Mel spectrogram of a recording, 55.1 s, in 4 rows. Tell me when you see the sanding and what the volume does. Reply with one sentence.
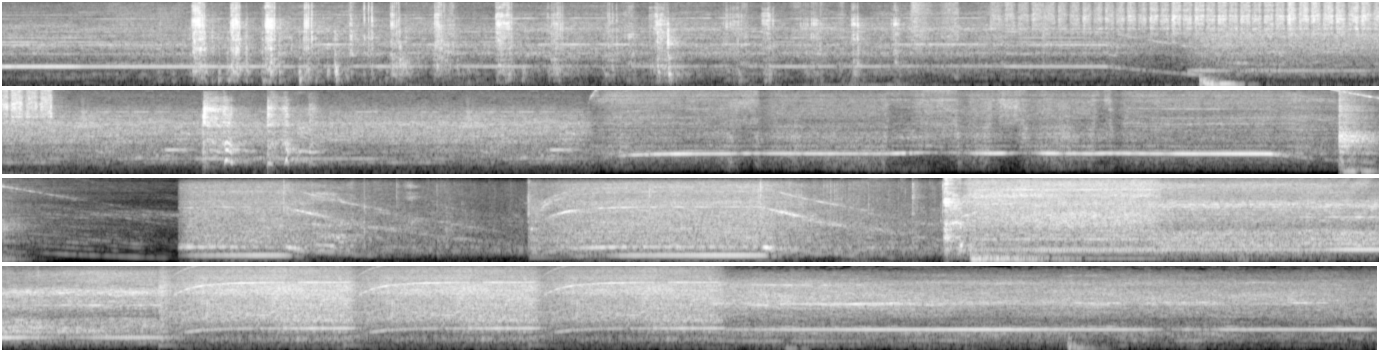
You can hear the sanding from 9.1 to 14.3 s, getting louder.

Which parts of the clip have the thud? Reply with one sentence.
You can hear the thud from 11.9 to 12.3 s, from 27.1 to 27.7 s and from 37.2 to 38.4 s.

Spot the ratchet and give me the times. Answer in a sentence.
The ratchet can be heard from 1.6 to 9.1 s.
